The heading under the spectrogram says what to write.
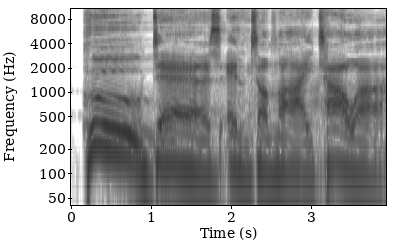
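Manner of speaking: deep, bellowing, roaring dragon voice. Narrating a game battle, speaking as the dragon in a dragon voice. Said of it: "Good voice".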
